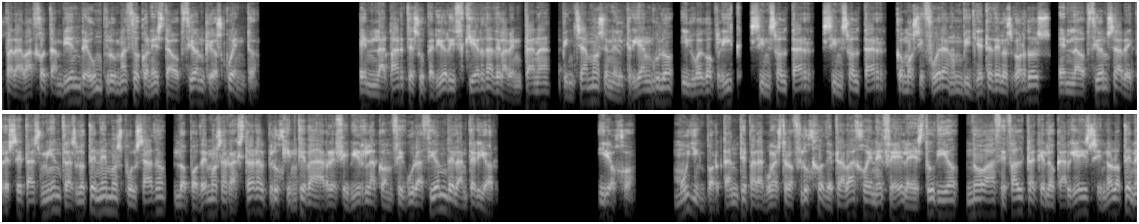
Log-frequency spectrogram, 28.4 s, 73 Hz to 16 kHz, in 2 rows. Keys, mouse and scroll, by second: 2.8 click, 3.9 click, 7.4 click, 12.2-21.8 drag, 26.8 click.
